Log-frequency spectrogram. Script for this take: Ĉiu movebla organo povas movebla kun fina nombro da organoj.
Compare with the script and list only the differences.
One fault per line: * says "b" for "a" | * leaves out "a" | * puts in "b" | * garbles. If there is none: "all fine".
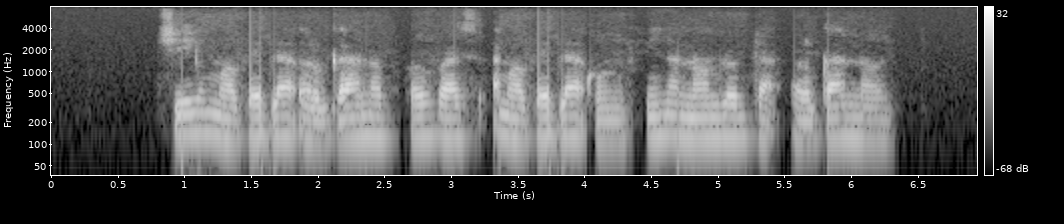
all fine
